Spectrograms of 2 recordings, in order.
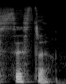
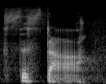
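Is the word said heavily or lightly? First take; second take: lightly; heavily. First: The word is said lightly and casually. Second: The word is said with heavy, exaggerated emphasis. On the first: The speaker is just saying the word naturally. The speaker calls it right. "it's not that heavy, just saying Sista" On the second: The speaker is trying too hard to sound hip. The speaker calls it wrong. "trying to be very intentional about saying it in a hip and correct way"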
